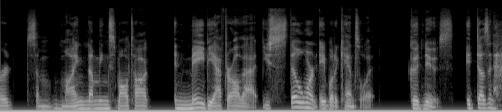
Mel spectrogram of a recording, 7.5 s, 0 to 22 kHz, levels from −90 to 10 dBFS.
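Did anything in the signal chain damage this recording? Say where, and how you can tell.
Yes. Nothing audible gives it away, but the whole waveform sits off zero from start to finish: a constant DC offset of about -19 dBFS, seen as steady energy at 0 Hz that eats headroom. This points to the analogue input or converter stage.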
